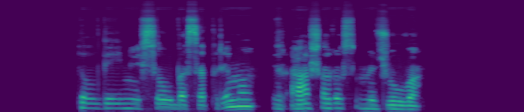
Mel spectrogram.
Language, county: Lithuanian, Vilnius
